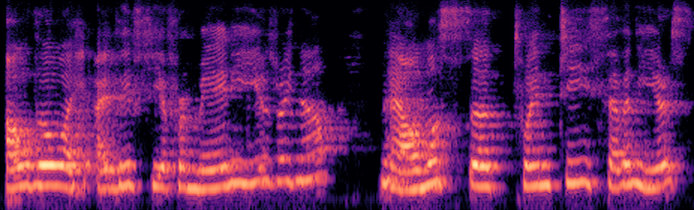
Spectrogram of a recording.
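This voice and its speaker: A woman's voice: high voice, a little slow, darkish tone. A middle-aged woman from Brazil, a native Portuguese speaker with a Brazilian accent, chatting enthusiastically as a guest author. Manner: enthusiastic, frequent restarts and laughs. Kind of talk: casual interview chat. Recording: echoey, dull lo-fi sound.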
